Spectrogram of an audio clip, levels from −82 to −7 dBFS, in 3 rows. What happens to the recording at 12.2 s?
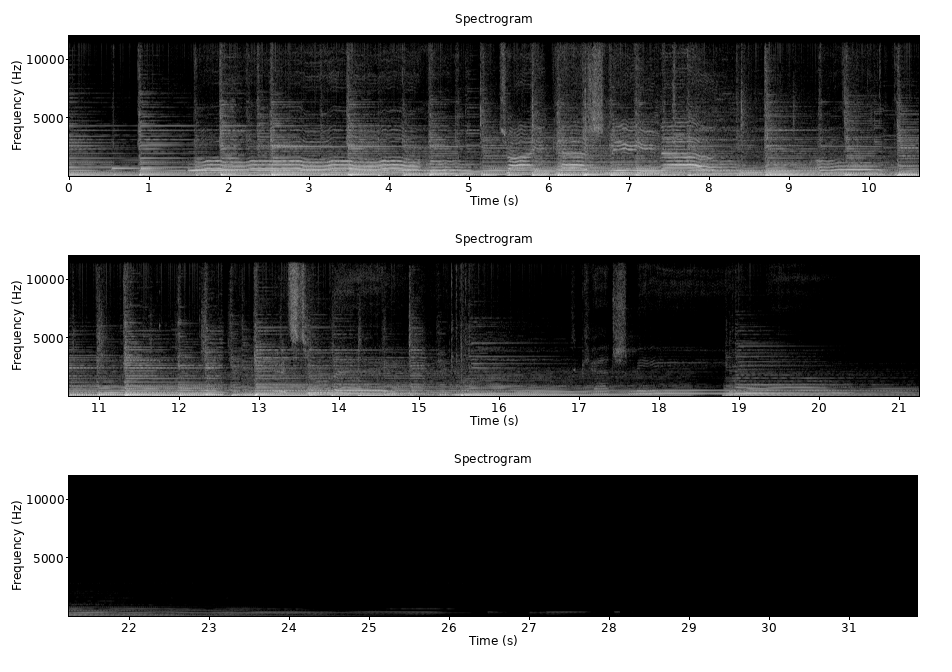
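At 12.2 s the audio carries a 100 Hz buzz caused by a resampler restarted on every block. The fault runs through the whole clip, not just this moment. The 48 kHz to 24 kHz conversion was run on 10 ms blocks independently, so at each block boundary the filter lacked the true neighbouring samples and left a small error. Those errors recur every 10 ms and fuse into a buzz that follows the signal and vanishes in silence.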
